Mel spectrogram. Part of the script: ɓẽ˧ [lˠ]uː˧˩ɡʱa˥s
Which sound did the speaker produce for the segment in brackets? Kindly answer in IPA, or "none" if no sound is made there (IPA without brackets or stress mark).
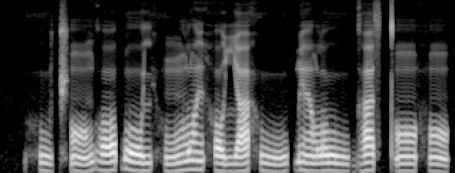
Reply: lˠ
